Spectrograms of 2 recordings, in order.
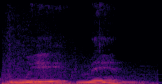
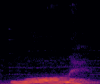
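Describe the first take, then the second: First: The first vowel sounds like short i. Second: The first vowel sounds like o. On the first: The speaker calls it right. "la O se pronuncia E" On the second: The speaker calls it wrong. "Muchos pronuncian esta palabra"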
